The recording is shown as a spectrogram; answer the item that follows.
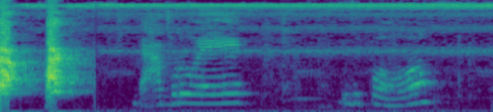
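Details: Jack Russell Terrier puppy Neo lets out two sharp barks, then drawn-out whiny, wavering vocal sounds, rising and falling in pitch; a human voice is also present.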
